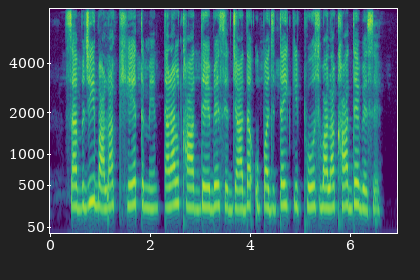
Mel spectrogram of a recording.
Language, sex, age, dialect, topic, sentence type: Magahi, female, 46-50, Central/Standard, agriculture, question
